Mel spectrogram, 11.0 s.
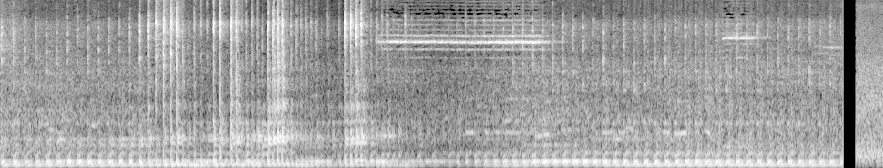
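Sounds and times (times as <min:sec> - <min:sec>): motorcycle engine idling: 0:00.0 - 0:10.6.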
